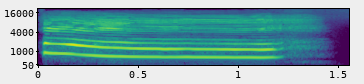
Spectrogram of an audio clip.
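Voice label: LOW MOOD, Japanese; Dusevnyj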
